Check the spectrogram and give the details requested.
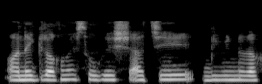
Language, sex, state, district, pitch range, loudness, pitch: Bengali, female, West Bengal, Dakshin Dinajpur, 205-220 Hz, -19 LUFS, 210 Hz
